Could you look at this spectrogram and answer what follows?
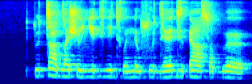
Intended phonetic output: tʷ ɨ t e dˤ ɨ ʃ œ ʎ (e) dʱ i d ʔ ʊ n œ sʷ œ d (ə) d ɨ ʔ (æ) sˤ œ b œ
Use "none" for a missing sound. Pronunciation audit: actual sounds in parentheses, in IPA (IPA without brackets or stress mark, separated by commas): e, ɛ, ɛ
